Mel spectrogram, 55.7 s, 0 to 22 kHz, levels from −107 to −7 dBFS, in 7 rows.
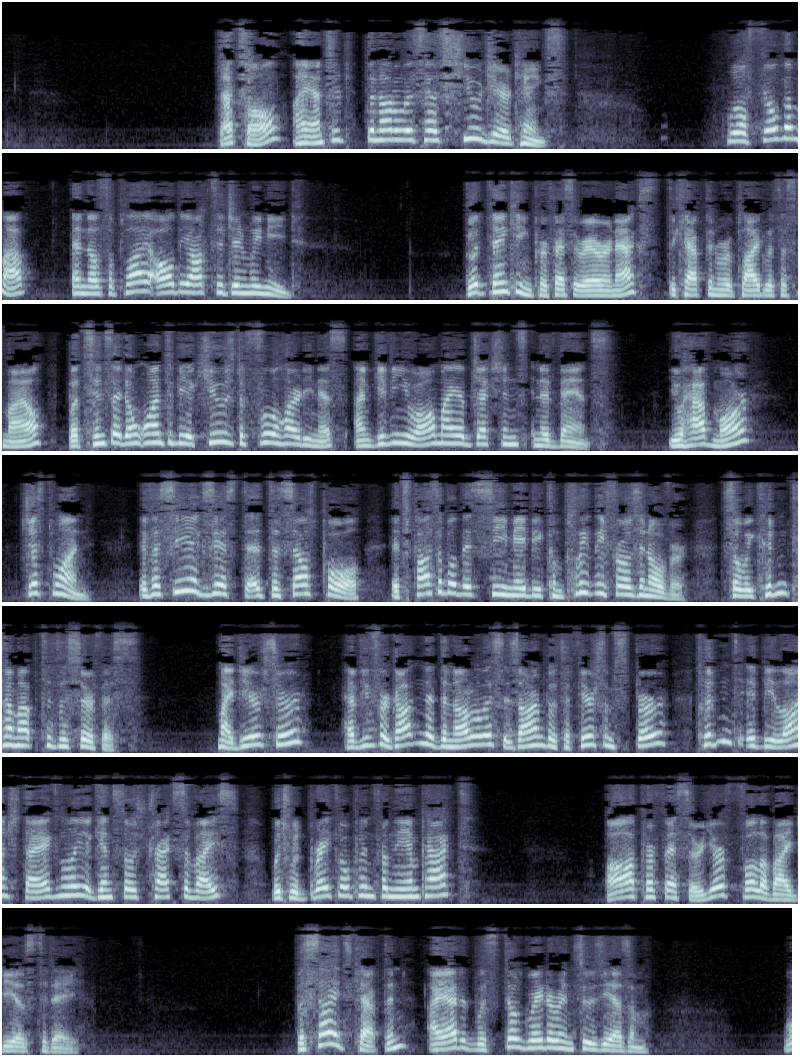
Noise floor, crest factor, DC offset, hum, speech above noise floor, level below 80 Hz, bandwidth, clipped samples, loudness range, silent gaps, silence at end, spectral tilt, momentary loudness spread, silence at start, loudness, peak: -83 dBFS; 16 dB; under 0.1%; none; 60 dB; -68 dBFS; 13 kHz; under 0.1%; 4 LU; none; 0 s; -6 dB/octave; 8 LU; 2.15 s; -24 LUFS; -8 dBFS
